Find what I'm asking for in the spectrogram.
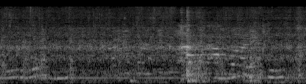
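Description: Food sautéing in a pan in a home kitchen as it is stirred, a low steady sizzle with soft scraping, and one brief louder clatter midway.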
